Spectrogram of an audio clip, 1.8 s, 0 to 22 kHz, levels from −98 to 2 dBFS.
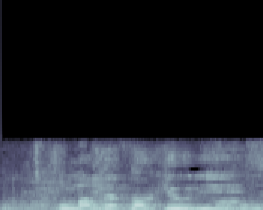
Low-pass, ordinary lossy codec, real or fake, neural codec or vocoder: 7.2 kHz; none; real; none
